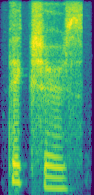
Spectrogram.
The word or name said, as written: pictures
